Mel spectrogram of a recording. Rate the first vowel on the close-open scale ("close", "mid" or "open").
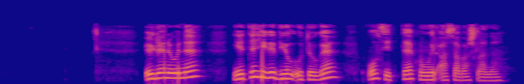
mid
